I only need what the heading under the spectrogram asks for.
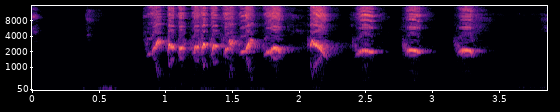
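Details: Greater green leafbird, native to Banyuwangi: a quick chattering warble of rapid notes leading into a few slower, loud, clear whistles spaced evenly apart.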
